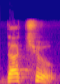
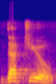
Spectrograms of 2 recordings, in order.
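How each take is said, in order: Both takes have the same delivery.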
